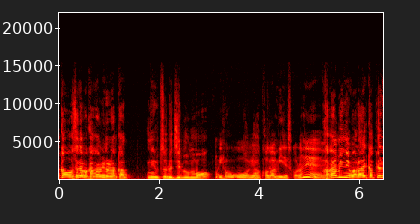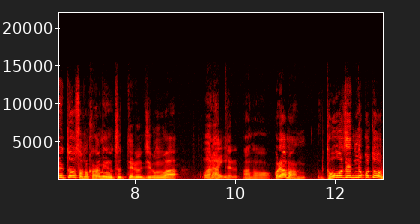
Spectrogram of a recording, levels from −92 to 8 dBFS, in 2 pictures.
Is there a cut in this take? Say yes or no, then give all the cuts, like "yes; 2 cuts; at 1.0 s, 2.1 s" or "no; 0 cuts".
yes; 2 cuts; at 5.2 s, 10.1 s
